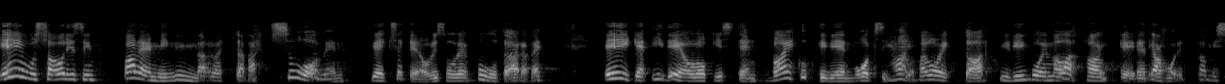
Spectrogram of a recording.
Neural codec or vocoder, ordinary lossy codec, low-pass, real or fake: codec, 24 kHz, 0.9 kbps, WavTokenizer, medium music audio release; none; 7.2 kHz; fake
